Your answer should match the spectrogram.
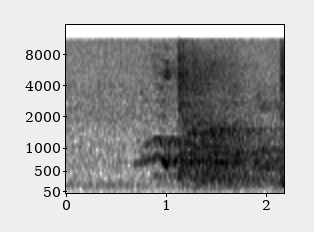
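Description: A raised voice, close by, starting loud about a second in, with a sharp knock near the end.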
